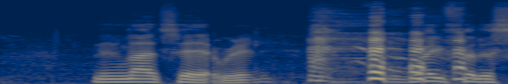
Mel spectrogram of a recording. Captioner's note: chuckles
